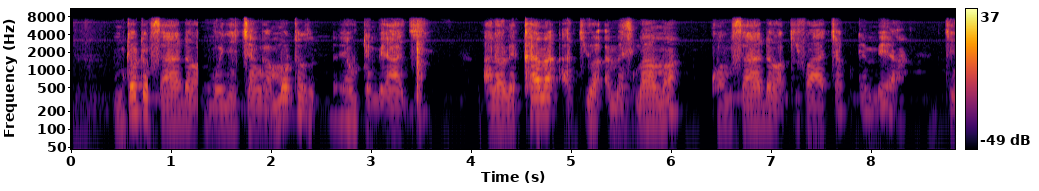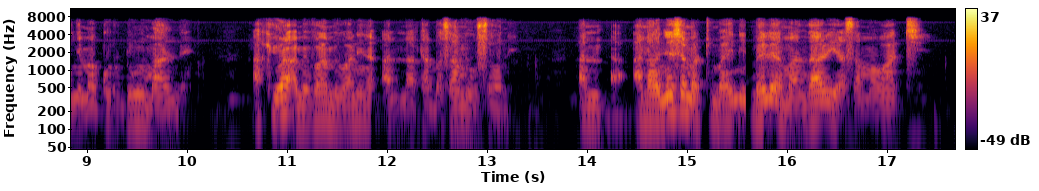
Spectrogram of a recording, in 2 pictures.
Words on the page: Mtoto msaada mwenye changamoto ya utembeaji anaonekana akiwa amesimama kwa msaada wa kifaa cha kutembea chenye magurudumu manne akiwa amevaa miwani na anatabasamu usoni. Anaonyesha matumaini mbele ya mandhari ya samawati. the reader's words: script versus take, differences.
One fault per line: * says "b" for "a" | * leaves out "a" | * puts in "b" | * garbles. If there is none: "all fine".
all fine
